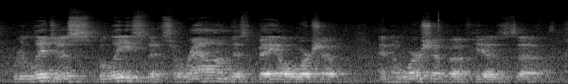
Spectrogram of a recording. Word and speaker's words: Baal: And now we've brought in this whole new religion of the worship of Baal, is I think the more proper way to pronounce it, or we pronounced it Baal, but it's Baal, and this worship of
